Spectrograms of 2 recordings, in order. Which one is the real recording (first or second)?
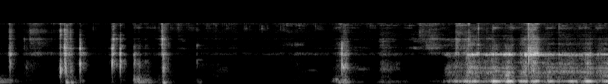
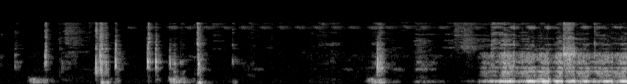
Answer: second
